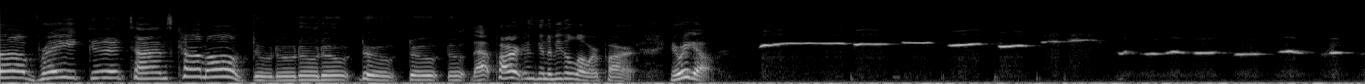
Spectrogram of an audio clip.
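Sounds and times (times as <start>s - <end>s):
speech: 0.0s - 7.2s
person whistling a tune: 7.6s - 13.6s.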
